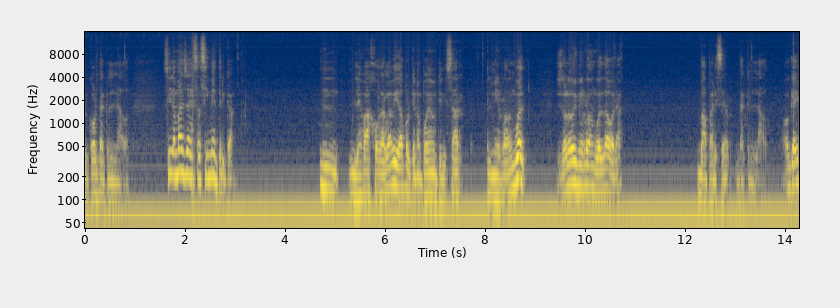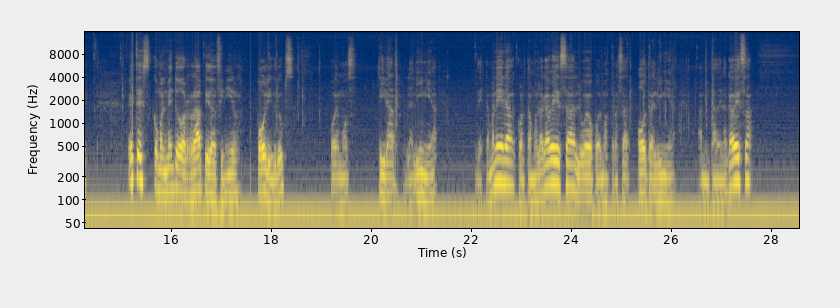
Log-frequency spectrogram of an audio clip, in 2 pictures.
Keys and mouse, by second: 0.6 alt+click, 13.1 alt+click, 20.0 ctrl+shift+click, 24.8 space, 25.4 alt+click.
